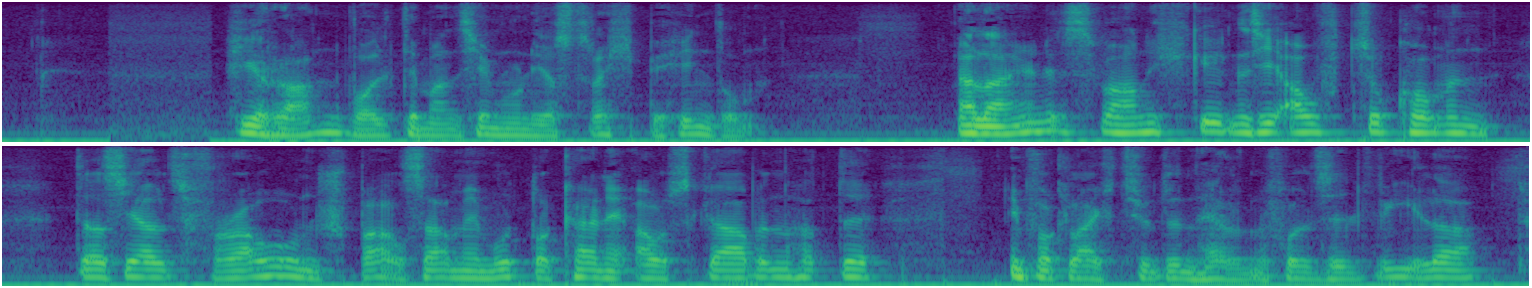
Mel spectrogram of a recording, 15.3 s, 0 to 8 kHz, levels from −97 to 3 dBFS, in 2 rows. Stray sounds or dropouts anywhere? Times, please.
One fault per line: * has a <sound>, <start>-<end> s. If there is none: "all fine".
all fine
